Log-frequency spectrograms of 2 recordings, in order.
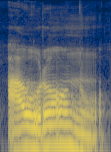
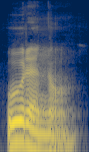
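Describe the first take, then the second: First: The first vowel is split into two sounds. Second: The first vowel is one rounded u sound. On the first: The speaker calls it wrong. "Por que, que você não lê aurono" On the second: The speaker calls it right. "eles se transformarão numa espécie de som de U"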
